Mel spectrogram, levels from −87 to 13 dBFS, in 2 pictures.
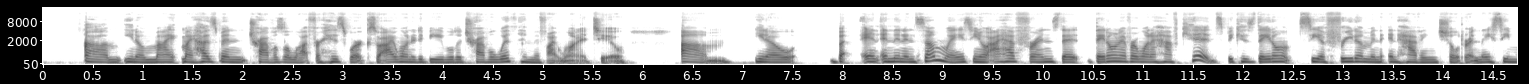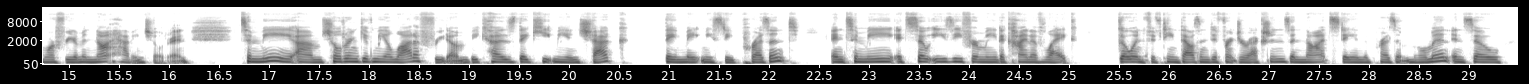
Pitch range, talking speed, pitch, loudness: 165-190 Hz, 235 wpm, 175 Hz, -27 LUFS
